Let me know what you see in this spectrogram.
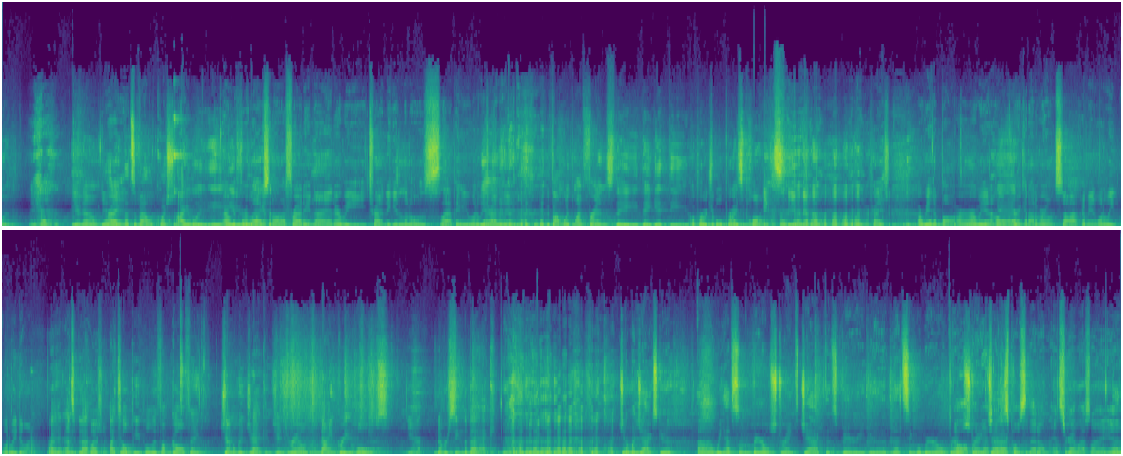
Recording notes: sit down live at Cafe Round II in Grandview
